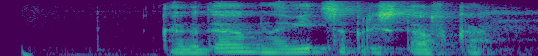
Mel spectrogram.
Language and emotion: Russian, neutral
